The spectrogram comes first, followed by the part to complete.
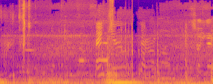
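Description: Clicks and clunks of the Slingshot ride's seat restraints being unbuckled and the shoulder harnesses swung up. A loud low rumble comes a couple of seconds in.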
